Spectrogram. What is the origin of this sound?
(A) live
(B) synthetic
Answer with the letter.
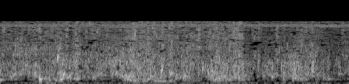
A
